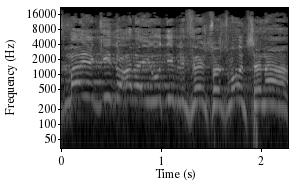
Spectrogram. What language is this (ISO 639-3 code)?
heb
